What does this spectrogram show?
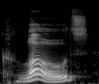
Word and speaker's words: clothes: of the letter O let's get the close and you can say this clothes if you want to but a lot of people just say it the same as c-l-o-s-e which is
